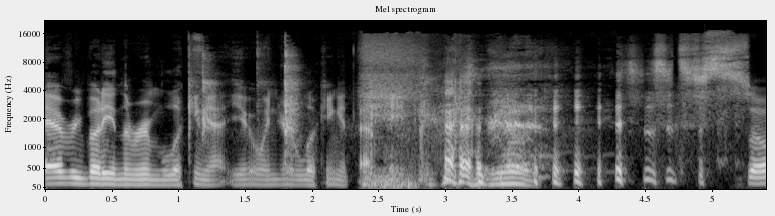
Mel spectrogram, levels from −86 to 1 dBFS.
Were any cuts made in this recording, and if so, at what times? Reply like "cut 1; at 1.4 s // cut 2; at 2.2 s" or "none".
none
